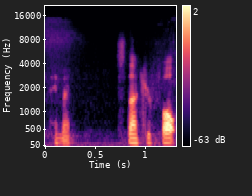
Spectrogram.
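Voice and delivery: put-on loving voice. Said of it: "just in this loving way".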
